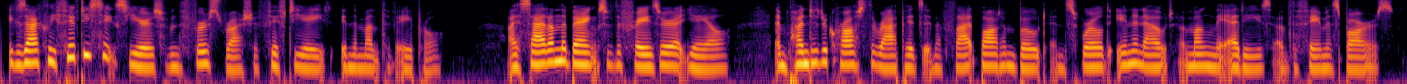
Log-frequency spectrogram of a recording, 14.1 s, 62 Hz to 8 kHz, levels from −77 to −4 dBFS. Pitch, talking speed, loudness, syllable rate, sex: 180 Hz, 205 wpm, -21 LUFS, 5.0 syllables/s, female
